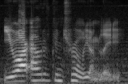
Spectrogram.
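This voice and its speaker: A woman's voice: medium pitch, huge pitch swings, moderate pace, gravelly, fairly bright tone, exaggerated voice, poor audio. A woman playing a condescending male asylum doctor in a put-on British accent, with a clipped, patronizing bedside manner. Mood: stern.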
